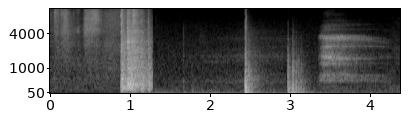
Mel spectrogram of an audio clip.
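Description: A rasping sandpaper stroke on the wooden guitar neck about a second in, then two sharp knocks about half a second apart.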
